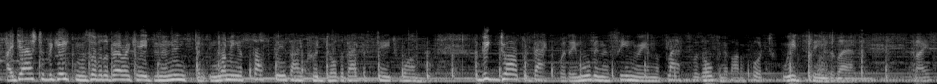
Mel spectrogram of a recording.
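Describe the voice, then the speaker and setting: An actress playing a tense woman who narrates her part in a murder plot, in deliberate 1940s radio suspense style. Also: medium pitch, natural voice. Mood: urgent, dread. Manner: dramatic, deliberate, suspenseful delivery. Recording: muffled vintage radio recording, loud music behind.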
